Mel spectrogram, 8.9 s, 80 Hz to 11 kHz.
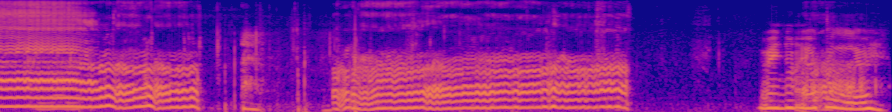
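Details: Lou Lou Bear, a male 1.5 kg teacup Chihuahua, growls indoors while refusing to wear his clothes: three sustained, wavering, tonal growls of about two to three seconds each, split by short quiet gaps.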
